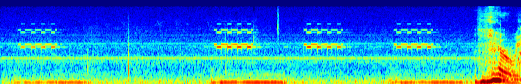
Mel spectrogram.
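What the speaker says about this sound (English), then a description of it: "It sounds like my phone is definitely nearby." A phone rings in the video game Life is Strange: Before the Storm, three repeated electronic ring bursts with a steady rhythm and moderate loudness over a low background hum, with no talk.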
